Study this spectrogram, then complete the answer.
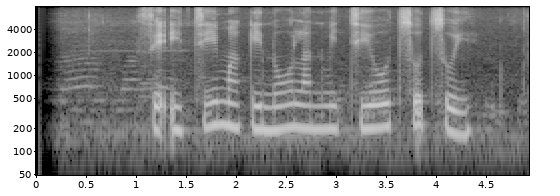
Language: Javanese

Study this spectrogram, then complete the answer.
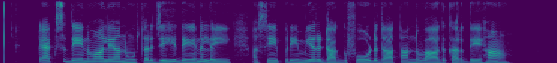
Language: Punjabi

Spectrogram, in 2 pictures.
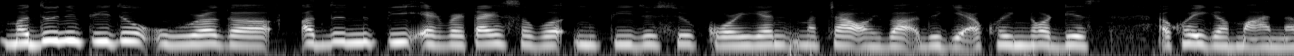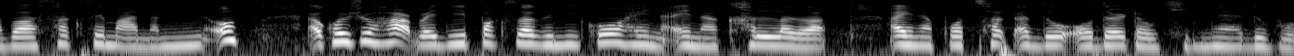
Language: Manipuri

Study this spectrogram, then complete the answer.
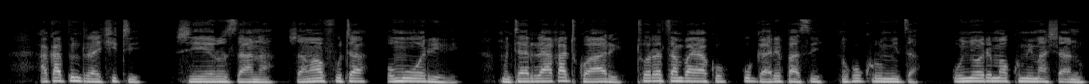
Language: Shona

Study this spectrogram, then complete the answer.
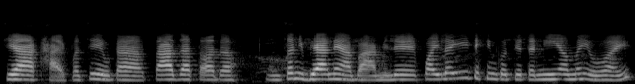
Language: Nepali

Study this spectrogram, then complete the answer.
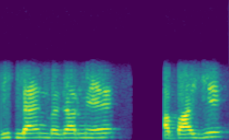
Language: Urdu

